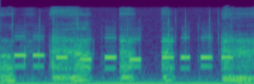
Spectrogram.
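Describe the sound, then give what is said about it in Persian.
Keypad tones sound as a telephone number is dialled: several short, clear electronic beeps at different pitches, mixed in with people talking throughout. “اینه زنگ میزنم، صبر کو.”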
